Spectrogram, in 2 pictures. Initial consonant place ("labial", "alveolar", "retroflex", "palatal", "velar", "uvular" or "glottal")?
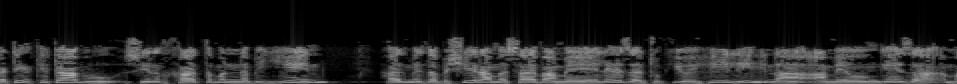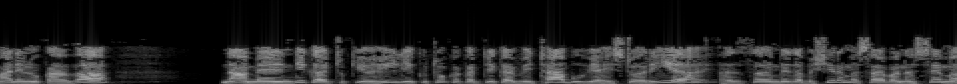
velar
